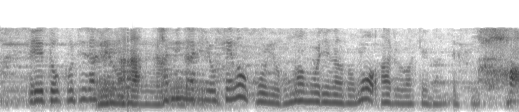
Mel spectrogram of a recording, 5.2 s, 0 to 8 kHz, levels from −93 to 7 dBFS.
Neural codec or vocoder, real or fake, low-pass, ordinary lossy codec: vocoder, 22.05 kHz, 80 mel bands, HiFi-GAN; fake; 7.2 kHz; AAC, 16 kbps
